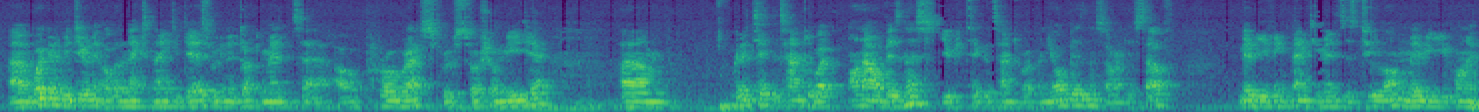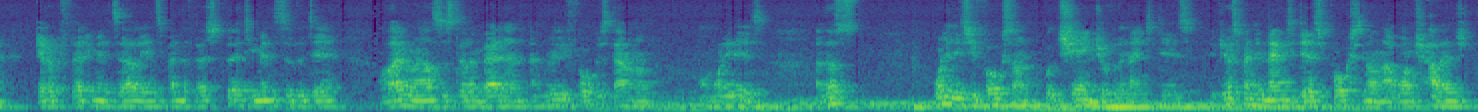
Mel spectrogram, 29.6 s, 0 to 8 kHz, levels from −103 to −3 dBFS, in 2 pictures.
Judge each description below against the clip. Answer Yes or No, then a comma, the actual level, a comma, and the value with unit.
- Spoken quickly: Yes, fast, 230 wpm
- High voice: No, low, 100 Hz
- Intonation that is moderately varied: No, narrow, 1.9 semitones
